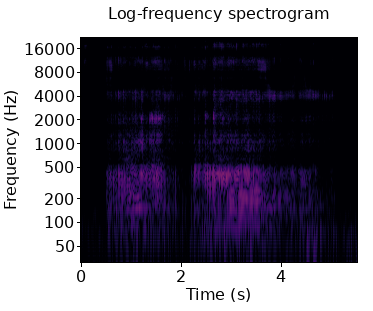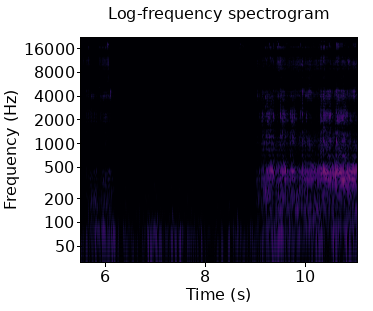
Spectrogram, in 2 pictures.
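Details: Long, rough, rattling snores with quiet pauses from Chica, a sleeping female dog wearing a shawl over a week-old bite wound on her neck; she has snored this way since puppyhood.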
